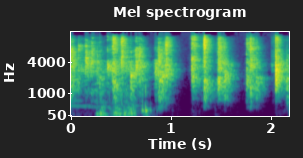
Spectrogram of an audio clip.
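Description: A round of applause: dense, noisy clapping at first that thins into several separate bursts of claps with short pauses between them, fairly quiet overall.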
